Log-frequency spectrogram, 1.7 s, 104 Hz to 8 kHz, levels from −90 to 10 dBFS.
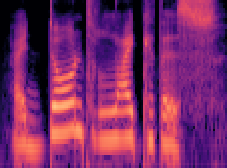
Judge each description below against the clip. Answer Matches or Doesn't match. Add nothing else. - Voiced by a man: Doesn't match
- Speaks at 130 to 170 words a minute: Matches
